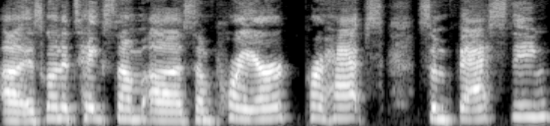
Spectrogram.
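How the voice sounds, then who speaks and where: Raising and projecting her voice, a woman with an American accent speaks at a high pitch in a bright, sharp tone, her intonation fairly even. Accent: Delaware accent, comes out now and then. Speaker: podcast host, sports industry professional. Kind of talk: casual podcast monologue. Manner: casual, conversational.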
